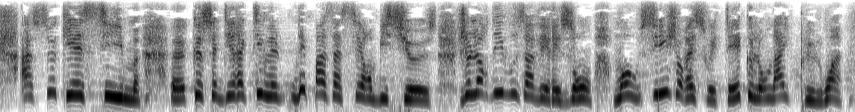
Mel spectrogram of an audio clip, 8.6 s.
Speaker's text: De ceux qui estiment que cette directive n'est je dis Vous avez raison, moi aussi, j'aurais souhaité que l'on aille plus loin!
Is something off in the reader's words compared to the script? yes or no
yes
